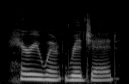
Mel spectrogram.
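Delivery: ordinary delivery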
